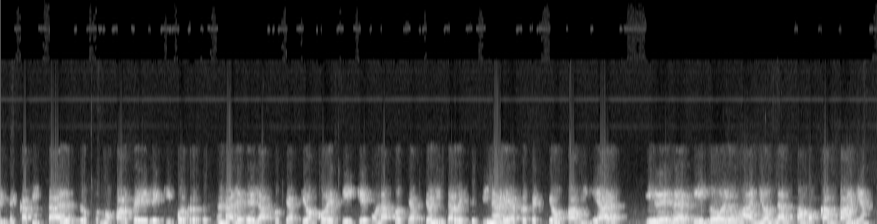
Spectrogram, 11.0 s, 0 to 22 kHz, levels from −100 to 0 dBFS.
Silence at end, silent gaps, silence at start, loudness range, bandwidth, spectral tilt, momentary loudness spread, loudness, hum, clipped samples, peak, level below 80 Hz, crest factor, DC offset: 0.1 s; none; 0 s; 2 LU; 7.6 kHz; -6.5 dB/octave; 7 LU; -16 LUFS; none; under 0.1%; -4 dBFS; -60 dBFS; 12 dB; under 0.1%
